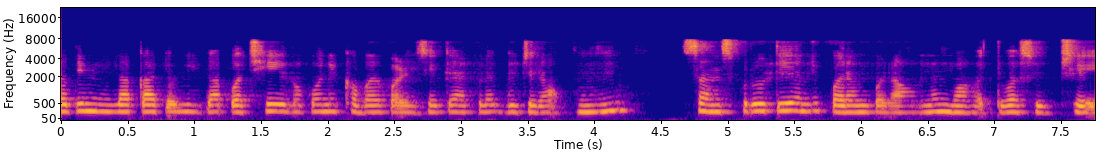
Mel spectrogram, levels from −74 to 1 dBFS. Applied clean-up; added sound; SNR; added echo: neural mask model DeepFilterNet 3.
